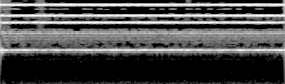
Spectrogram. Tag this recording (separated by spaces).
Breathy Bright Digital Multisample Organ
